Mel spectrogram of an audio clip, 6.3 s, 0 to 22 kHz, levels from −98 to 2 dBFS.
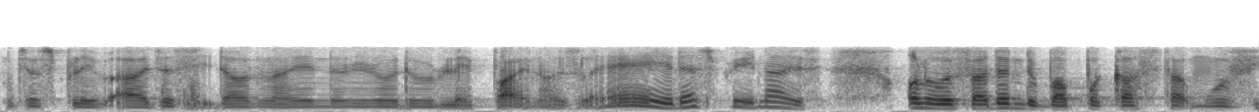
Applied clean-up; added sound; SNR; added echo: none; none; none; none.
